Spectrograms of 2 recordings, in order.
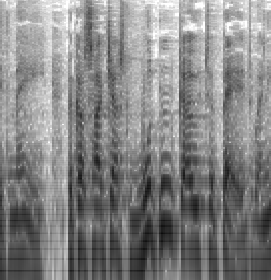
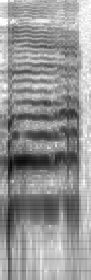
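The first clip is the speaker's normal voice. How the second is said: startled gasp; 6 dB louder than usual. Acted. Startled at door opening.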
